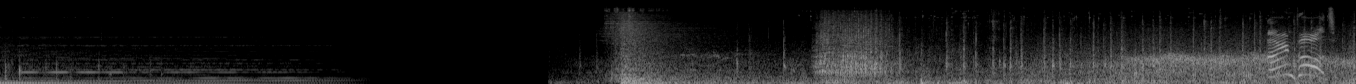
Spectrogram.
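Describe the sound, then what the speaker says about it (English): A horse in The Witcher 3: Wild Hunt. Steady drumming hoofbeats and a whinny begin after a long silent gap and continue to the end with game noise. "Grab a horse, we'll chase him down."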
